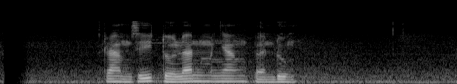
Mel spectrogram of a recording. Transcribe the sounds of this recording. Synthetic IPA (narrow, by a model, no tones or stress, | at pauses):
ramsid̪̥o̤lanməɲaŋb̥a̤nd̪ʊŋ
